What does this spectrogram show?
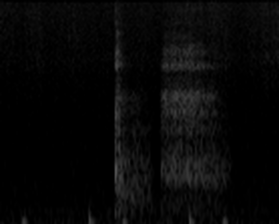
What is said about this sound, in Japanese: …の心臓の音、聞こえますか？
